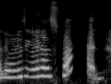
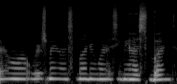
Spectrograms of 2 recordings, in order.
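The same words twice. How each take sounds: First: Higher, tearful pleading for her husband; tearful plea. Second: Said in the usual way. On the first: Retold or imitated. Patient in recovery room begging nurse for husband, tearful higher plea. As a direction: beg through tears, voice pitched up. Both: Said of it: "umiiyak ako".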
